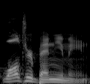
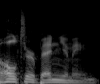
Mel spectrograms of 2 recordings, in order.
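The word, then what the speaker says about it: Walter Benjamin: going to be so Walter Ben you mean or the halter Ben you mean because I'm pronouncing one name in German and one in English for some reason because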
